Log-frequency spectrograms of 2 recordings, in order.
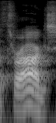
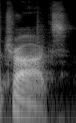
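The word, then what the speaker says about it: The Troggs: uh isn't that the trogs it said the Throgs here yeah but I mean isn't the band supposed to be isn't it supposed to be the Throgs I'm not saying you said it wrong it is the trogs okay and also yeah that's great weird play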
